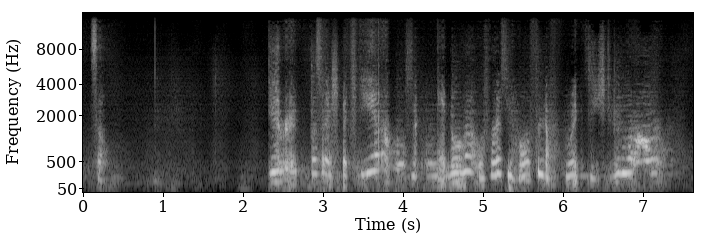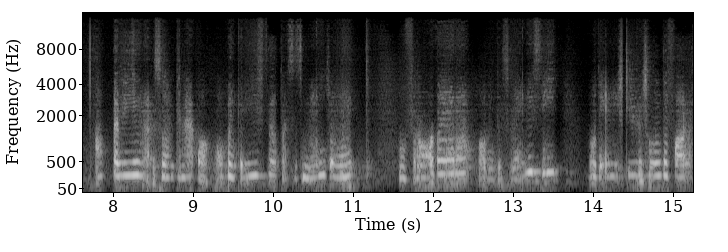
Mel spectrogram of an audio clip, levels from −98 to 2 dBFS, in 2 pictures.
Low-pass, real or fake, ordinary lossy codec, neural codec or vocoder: 14.4 kHz; fake; none; codec, 44.1 kHz, 0.9 kbps, DAC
